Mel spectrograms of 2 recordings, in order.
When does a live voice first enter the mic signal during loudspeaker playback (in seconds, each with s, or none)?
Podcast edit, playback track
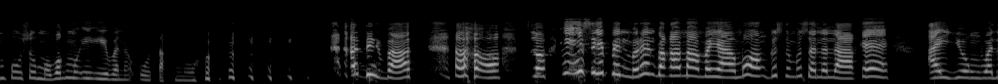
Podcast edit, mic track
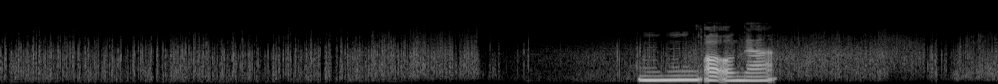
6.4 s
